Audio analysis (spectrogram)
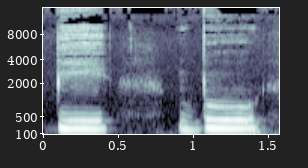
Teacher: And then also when you say ba, you are closing the two lips and then opening it on the alif sound · Term: letter ba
